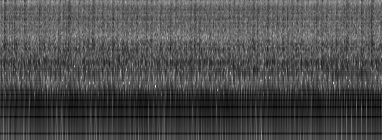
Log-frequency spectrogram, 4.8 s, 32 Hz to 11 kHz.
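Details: Suzuki DR650 Dakar SP41B big single at idle: even, rapid low thumping with a rough mechanical clatter on top; abnormal engine noise, source unknown.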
